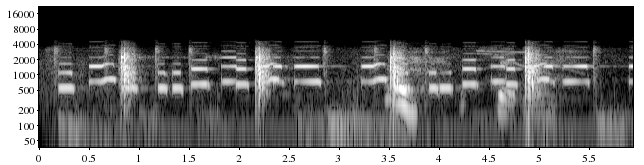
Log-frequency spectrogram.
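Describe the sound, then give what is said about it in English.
A rap song intro plays: a beat built from telephone keypad tones beeping in steady pairs, punctuated by sharp, loud hits roughly every second and a half, with no one talking. “I'm going to play this song right here just because I know fam really enjoyed this cut.”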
